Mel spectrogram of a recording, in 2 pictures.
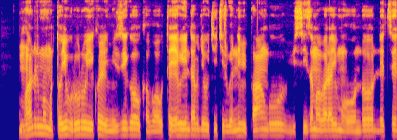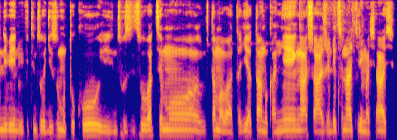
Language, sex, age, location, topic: Kinyarwanda, male, 25-35, Huye, government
